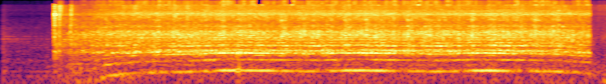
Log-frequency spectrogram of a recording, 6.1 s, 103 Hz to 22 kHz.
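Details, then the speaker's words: V8 Chevy in a Curtiss P6E replica biplane, unrun for 22 years, cranked on an extra jump box plus battery. A low, sluggish starter drone; the causes found were poor battery connections, bad old fuel and a toasted starter. "I just wasn't happy with how slowly the engine was turning considering this is a V8 Chevy engine. So, we spent the next couple of hours trying to figure out if we had a bad connection."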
